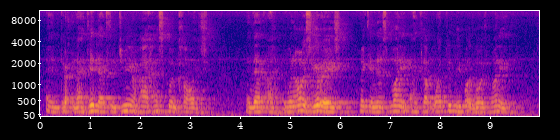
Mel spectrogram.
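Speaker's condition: Cerebral palsy; birth injury affecting motor skills, speech, walking and swallowing, diagnosed later in life, doctor advised never driving; choking episodes, choked on meat over 20 times, saved by Heimlich

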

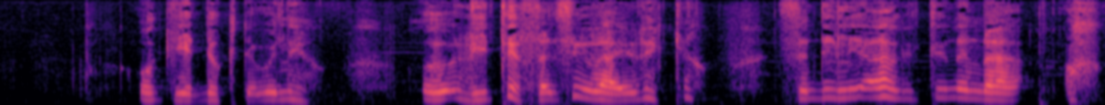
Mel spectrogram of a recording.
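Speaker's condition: Cerebral palsy; much improved through practice

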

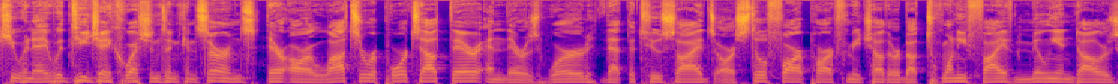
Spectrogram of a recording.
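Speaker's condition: No condition

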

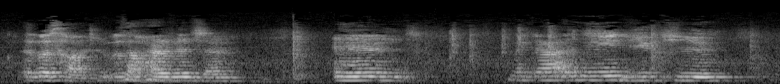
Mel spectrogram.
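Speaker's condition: Cerebral palsy

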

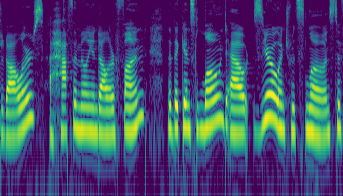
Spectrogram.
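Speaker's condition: No condition

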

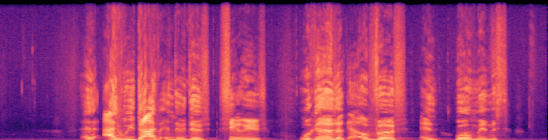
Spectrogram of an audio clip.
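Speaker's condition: Cerebral palsy; limited body control

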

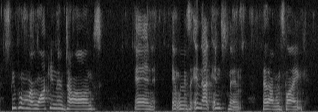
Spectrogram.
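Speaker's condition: ALS; used amplifier much of the time to be heard

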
